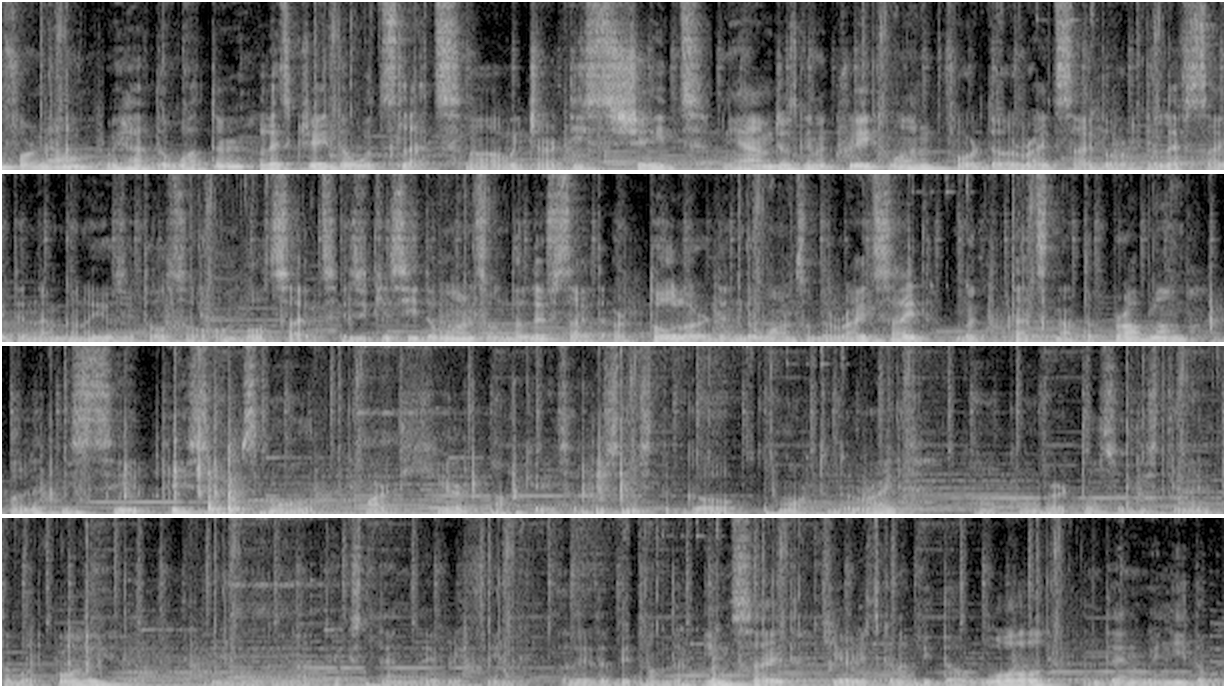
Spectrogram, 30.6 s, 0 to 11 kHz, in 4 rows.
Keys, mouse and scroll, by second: 0.3 F3, 1.0 right click, 2.1 click, 2.4 F3, 13.9 F3, 14.8 click, 15.1 F3, 15.4 F3, 16.2 t, 16.5 z, 17.4 click, 19.0 alt+q, 19.6 click, 20.0 click, 22.3 click, 23.3 1, 23.9 click, 24.4 click, 24.9 click, 26.9 click, 27.9 click, 28.0 F3.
